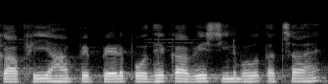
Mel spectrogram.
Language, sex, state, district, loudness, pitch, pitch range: Hindi, male, Jharkhand, Deoghar, -14 LUFS, 135 Hz, 135-140 Hz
